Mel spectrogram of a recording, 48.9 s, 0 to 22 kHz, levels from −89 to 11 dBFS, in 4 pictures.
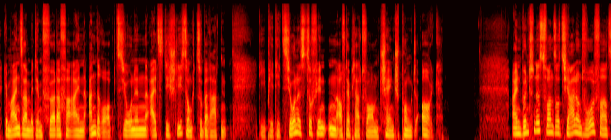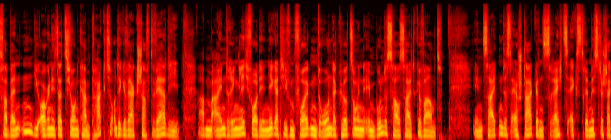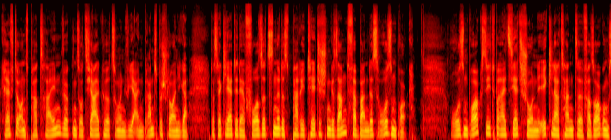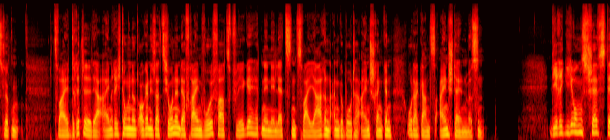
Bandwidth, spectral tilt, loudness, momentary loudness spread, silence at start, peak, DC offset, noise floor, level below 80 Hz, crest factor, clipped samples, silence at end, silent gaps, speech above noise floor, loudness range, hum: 19.5 kHz; -4.5 dB/octave; -27 LUFS; 8 LU; 0.1 s; -8 dBFS; under 0.1%; -57 dBFS; -56 dBFS; 20 dB; under 0.1%; 0 s; 8.97-9.47 s, 46.63-47.00 s; 29 dB; 3 LU; none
